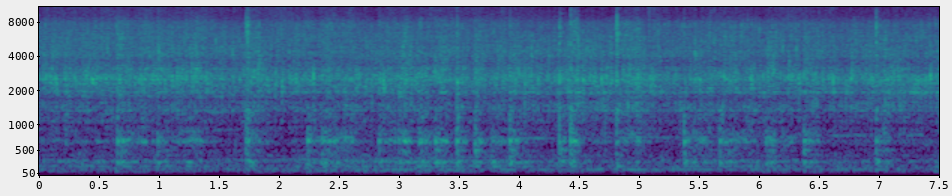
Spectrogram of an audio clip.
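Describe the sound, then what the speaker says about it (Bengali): Onions frying in hot oil in a pan for a Bengali snake gourd (chichinga) bhaji, a steady, dense sizzle that holds at an even level throughout, with occasional faint crackles and pops. "পেঁয়াজ দিয়ে দিয়েছি পেঁয়াজ পেঁয়াজটাকে একটু লালে করে ভেজে নিতে হবে"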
